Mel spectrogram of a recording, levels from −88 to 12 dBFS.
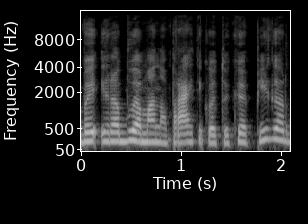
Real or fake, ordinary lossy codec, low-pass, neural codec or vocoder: real; AAC, 64 kbps; 14.4 kHz; none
